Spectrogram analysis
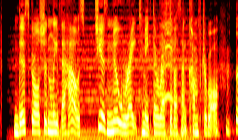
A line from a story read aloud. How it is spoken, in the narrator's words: him mocking me, saying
